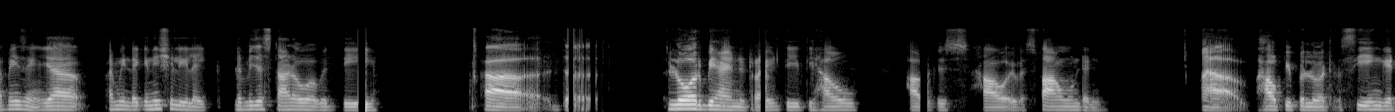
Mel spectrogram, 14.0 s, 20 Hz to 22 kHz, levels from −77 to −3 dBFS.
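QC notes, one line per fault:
3.58 s, 5.68–6.13 s, 7.60 s, 9.20 s, 11.65 s, packet loss on an ADPCM call: a few packets (about 20 ms each) were dropped and filled with silence, leaving the G.722 decoder's predictor and step size out of step with the sender's. Each loss is a hard-edged gap of 60–80 ms, except at 5.68–6.13 s, where 280 ms is lost in short holes of up to 60 ms. The speech then resumes slightly distorted before settling.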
